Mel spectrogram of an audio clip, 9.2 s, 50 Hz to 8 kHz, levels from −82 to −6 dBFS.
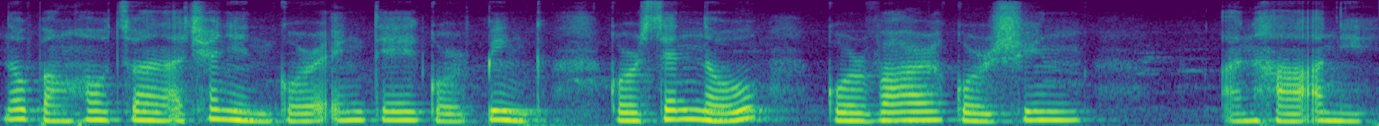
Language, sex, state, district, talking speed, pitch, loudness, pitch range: Mizo, female, Mizoram, Aizawl, 130 wpm, 195 Hz, -17 LUFS, 180-205 Hz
